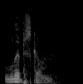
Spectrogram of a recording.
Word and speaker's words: Lipscomb: I actually checked the pronunciation to make sure there wasn't something like different. It's Lipscomb.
